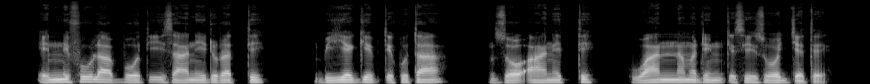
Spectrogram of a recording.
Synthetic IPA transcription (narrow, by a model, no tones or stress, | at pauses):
ʔɪnːɪfuːlaːbːo̞ːt̪iːɪsaːniːd̪ʊɾɐt̪ːɪ | bɪjːɐɡɪb̚t̪ʼɪkʊt̪aː | zɔːʔaːnɪt̪ːɪ | waːnːɐmɐd̪ɪŋkʼɪsiːsʊhɔd͡ʒːɛt̪ɛ̰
